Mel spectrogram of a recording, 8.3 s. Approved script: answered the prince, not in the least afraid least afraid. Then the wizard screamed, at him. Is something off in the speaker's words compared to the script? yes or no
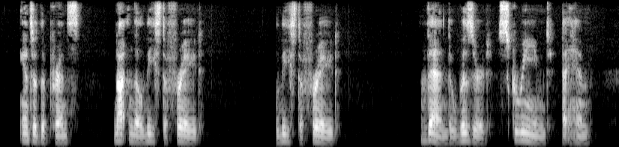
no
